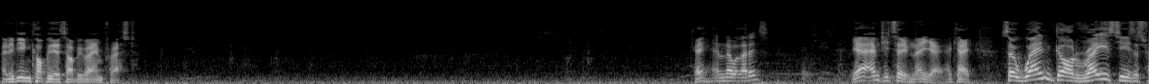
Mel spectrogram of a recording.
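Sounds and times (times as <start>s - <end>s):
speech: 0.1s - 1.4s, 6.9s - 11.4s
drawing strokes of someone drawing a diagram: 2.6s - 6.7s.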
